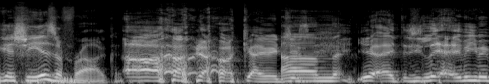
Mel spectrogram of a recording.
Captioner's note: laughing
